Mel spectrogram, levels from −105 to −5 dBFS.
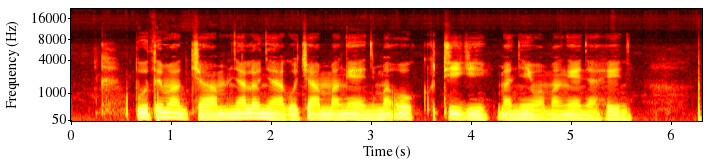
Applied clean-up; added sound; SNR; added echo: none; none; none; none.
